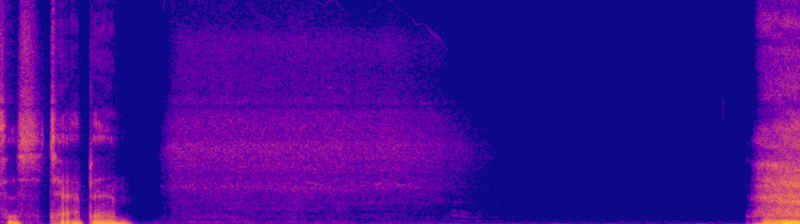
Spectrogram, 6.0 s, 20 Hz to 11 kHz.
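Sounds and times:
speech: 0.0s - 1.0s
deep breath exhaled during a guided breathing exercise: 1.2s - 3.7s, 5.6s - 5.9s.

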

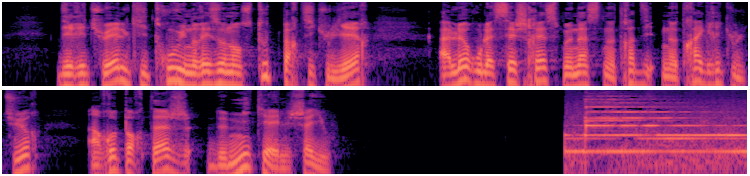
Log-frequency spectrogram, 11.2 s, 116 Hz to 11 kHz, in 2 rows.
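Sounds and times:
speech: 0.4s - 8.2s
church bells ringing for a procession: 9.8s - 11.1s.

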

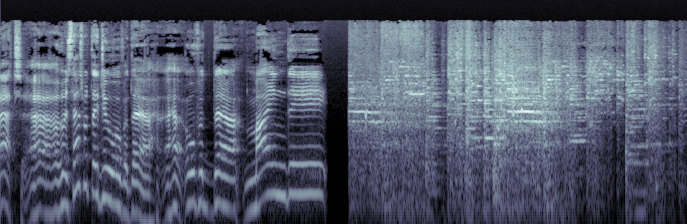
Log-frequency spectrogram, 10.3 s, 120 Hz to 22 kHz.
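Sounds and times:
speech: 0.0s - 5.4s
crash into a glass partition: 5.2s - 10.2s.

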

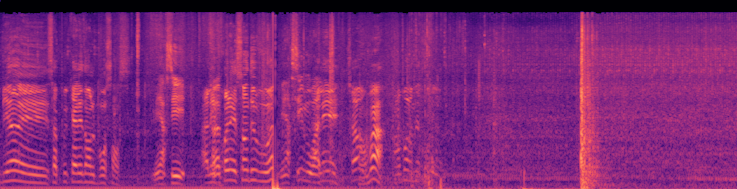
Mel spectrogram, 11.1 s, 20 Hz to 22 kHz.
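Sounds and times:
speech: 0.0s - 6.7s
small truck engine rumbling low and steady: 0.0s - 11.0s
truck door slam: 8.7s - 9.2s.

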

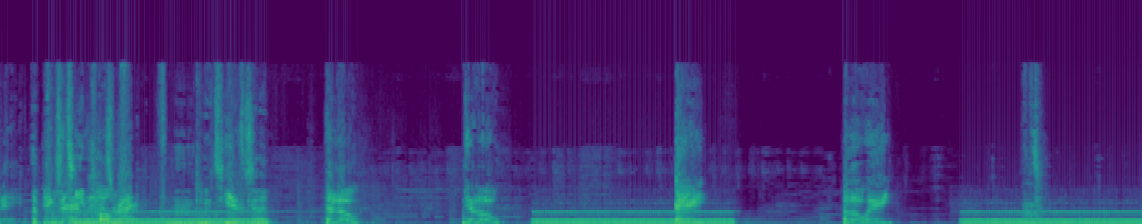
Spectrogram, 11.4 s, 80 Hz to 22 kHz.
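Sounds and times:
speech: 0.0s - 3.7s, 4.6s - 5.1s, 6.8s - 7.2s, 8.4s - 9.0s
steady continuous telephone dial tone: 0.9s - 2.5s, 5.3s - 7.4s, 9.6s - 11.4s.

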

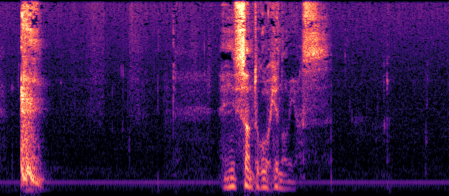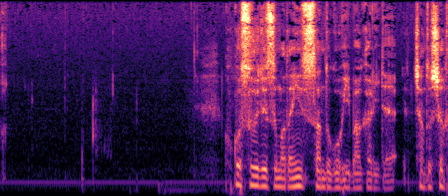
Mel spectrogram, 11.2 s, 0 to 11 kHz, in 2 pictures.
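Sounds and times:
faint steady hum: 0.0s - 11.1s
raspy throat clearing: 0.2s - 0.7s
speech: 2.8s - 4.0s, 8.6s - 11.1s.

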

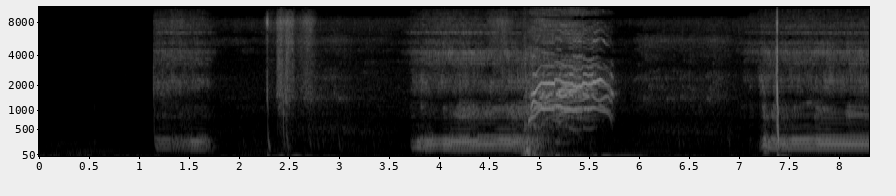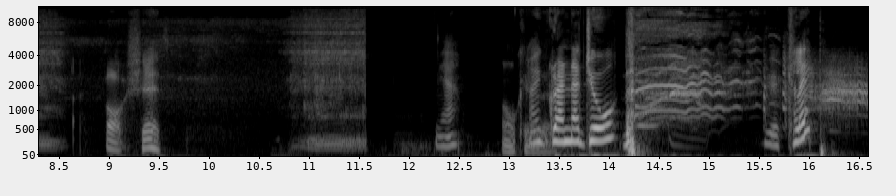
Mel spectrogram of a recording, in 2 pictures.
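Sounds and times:
sleeping person snoring loudly: 1.2s - 12.2s
speech: 9.0s - 9.6s, 12.3s - 14.4s, 15.6s - 16.2s
laughter: 14.2s - 16.5s.

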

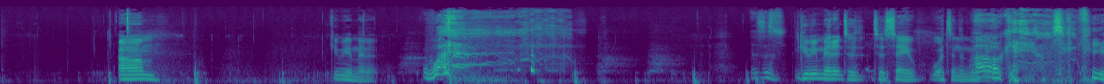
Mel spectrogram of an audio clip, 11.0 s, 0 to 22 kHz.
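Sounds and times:
speech: 1.2s - 1.7s, 3.3s - 4.8s, 7.6s - 11.0s
dogs barking: 4.0s - 4.6s, 6.0s - 7.0s
dog high yip: 6.0s - 6.8s.

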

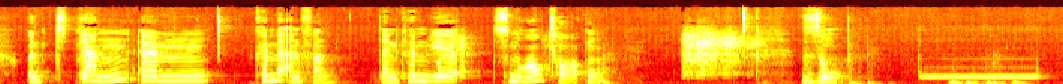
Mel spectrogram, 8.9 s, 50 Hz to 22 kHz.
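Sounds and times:
speech: 0.2s - 5.2s, 6.7s - 7.2s
phone ringback tone while a call connects: 7.7s - 8.8s.

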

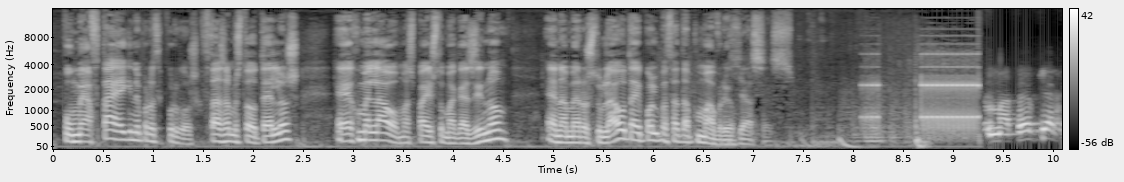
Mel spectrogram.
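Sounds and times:
speech: 0.1s - 8.3s, 9.5s - 10.0s
telephone ringing with trilling bell: 8.0s - 9.3s.

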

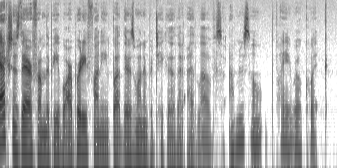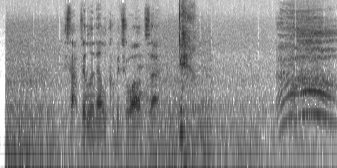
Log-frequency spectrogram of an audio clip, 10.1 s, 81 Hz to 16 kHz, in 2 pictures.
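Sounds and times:
speech: 0.0s - 5.4s, 6.0s - 8.3s
breathy rush of air: 7.5s - 10.0s
sharp voiced gasp: 9.2s - 10.0s.

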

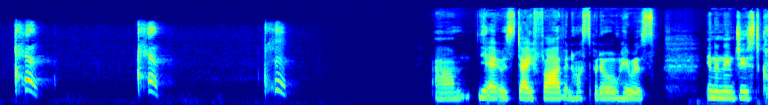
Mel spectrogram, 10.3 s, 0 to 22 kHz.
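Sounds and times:
baby coughing: 0.2s - 0.7s, 1.8s - 2.3s, 3.5s - 4.0s
speech: 5.8s - 10.2s.

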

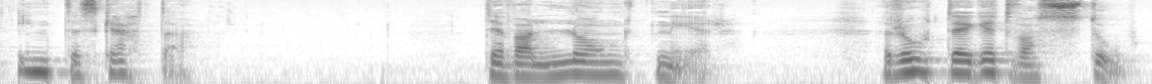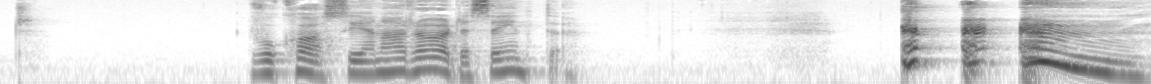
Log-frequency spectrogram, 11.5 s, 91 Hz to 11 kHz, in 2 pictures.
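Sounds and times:
speech: 0.1s - 1.1s, 2.4s - 3.7s, 4.4s - 6.0s, 7.0s - 8.7s, 11.1s - 11.5s
person clearing throat: 10.3s - 11.5s.

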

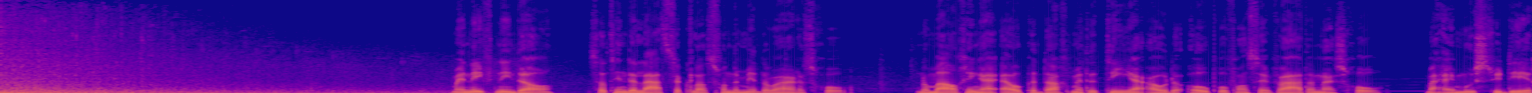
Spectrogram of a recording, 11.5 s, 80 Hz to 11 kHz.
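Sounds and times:
heavy explosion with deep rumbling blast: 0.0s - 4.8s
speech: 3.4s - 11.4s.

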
